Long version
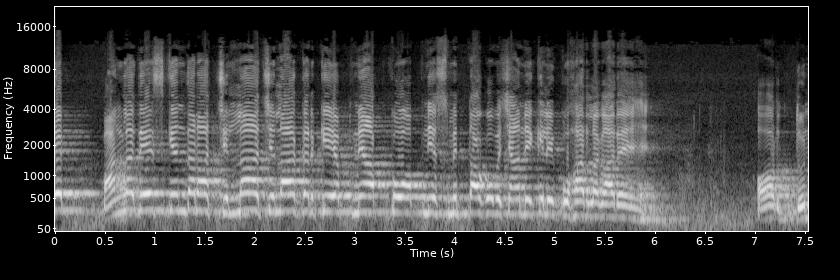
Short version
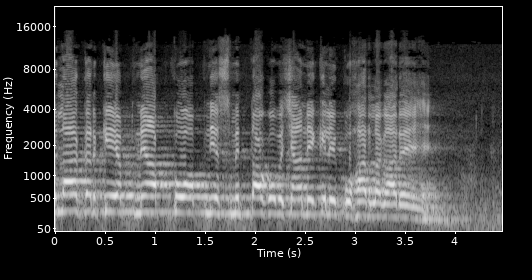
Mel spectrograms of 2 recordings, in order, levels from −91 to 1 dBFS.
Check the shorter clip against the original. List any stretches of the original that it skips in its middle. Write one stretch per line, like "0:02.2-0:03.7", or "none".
none

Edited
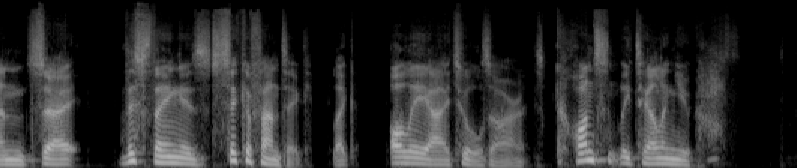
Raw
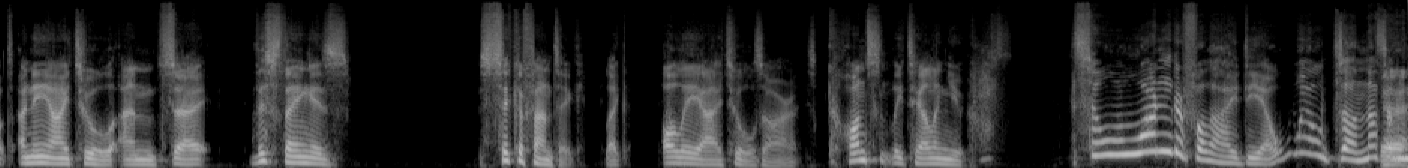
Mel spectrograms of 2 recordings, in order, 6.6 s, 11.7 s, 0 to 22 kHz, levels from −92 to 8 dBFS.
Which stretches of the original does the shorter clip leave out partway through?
0:02.9-0:04.0

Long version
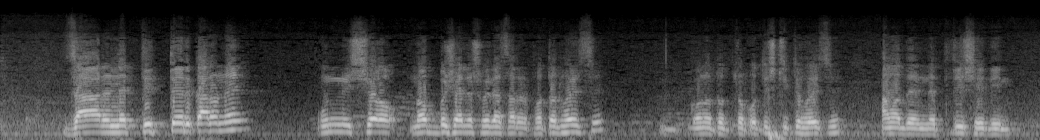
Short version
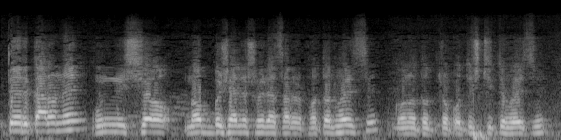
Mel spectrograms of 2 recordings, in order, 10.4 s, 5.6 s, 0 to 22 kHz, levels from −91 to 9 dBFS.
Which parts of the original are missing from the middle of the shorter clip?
0:02.5-0:03.1
0:06.1-0:06.8

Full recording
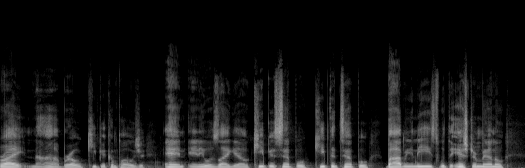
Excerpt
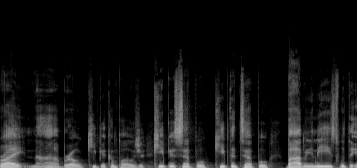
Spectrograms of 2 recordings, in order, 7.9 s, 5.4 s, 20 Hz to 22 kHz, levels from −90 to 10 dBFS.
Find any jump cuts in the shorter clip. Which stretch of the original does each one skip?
0:02.2-0:03.7

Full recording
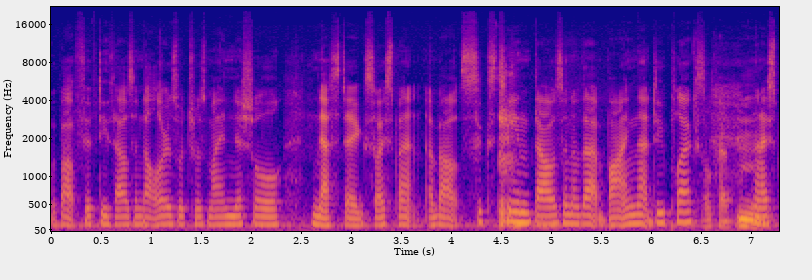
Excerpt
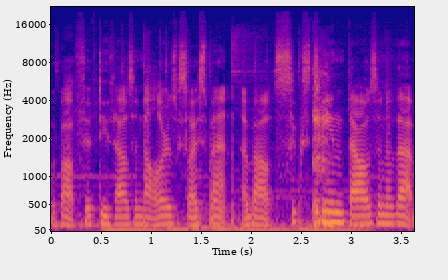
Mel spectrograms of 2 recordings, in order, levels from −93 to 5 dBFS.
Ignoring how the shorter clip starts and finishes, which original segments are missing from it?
0:01.3-0:03.1

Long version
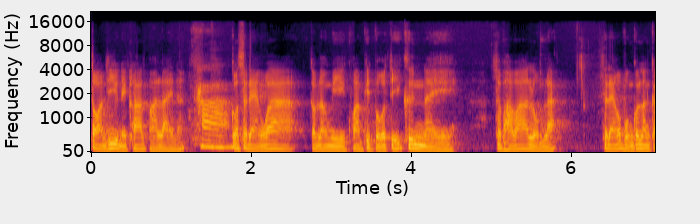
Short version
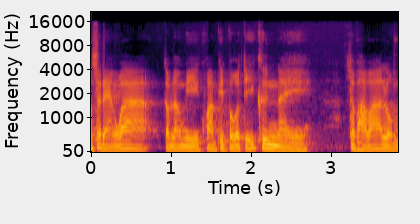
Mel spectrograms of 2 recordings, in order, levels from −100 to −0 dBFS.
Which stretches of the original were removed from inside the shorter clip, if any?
none

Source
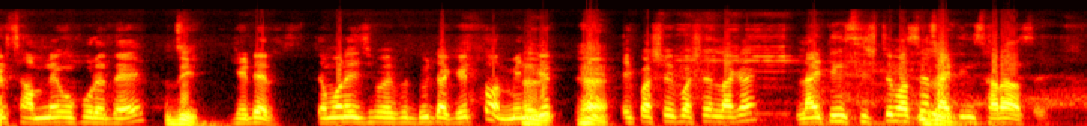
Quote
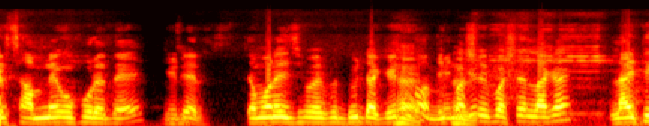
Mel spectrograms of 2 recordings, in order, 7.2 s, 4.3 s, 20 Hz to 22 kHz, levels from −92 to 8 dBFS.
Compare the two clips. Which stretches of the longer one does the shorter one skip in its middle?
0:01.0-0:01.5
0:03.3-0:04.1

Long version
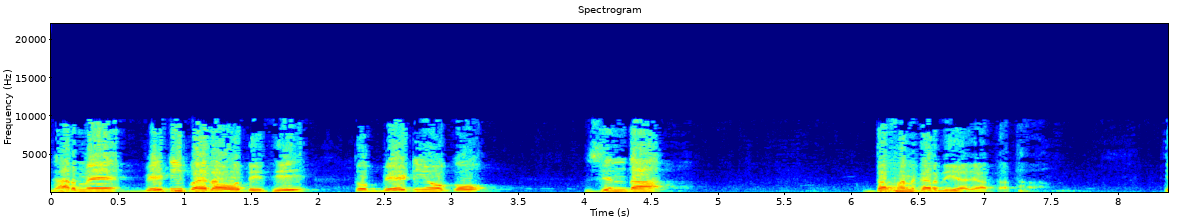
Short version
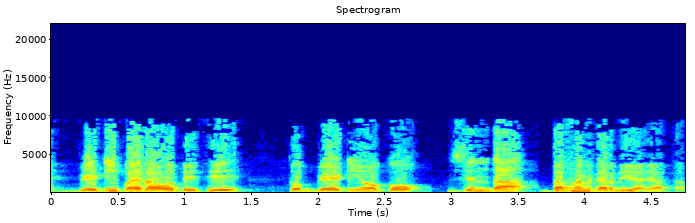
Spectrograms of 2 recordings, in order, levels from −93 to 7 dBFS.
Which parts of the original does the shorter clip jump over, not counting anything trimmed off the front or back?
0:03.4-0:03.9
0:04.7-0:06.1

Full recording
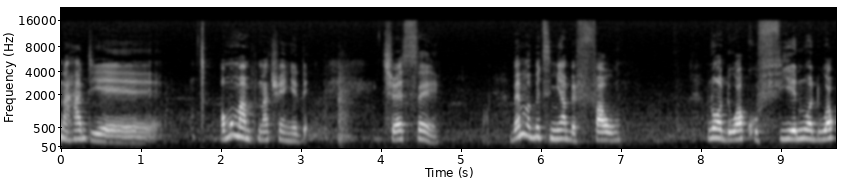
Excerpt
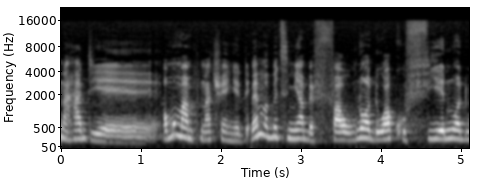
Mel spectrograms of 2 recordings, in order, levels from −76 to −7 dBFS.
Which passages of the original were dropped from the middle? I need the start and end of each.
0:01.1-0:01.8
0:03.0-0:05.6
0:06.9-0:08.0

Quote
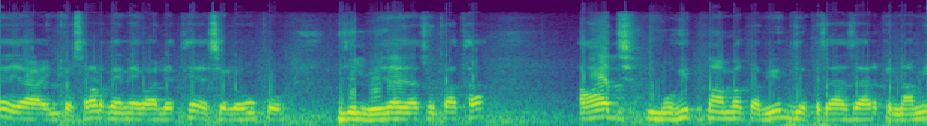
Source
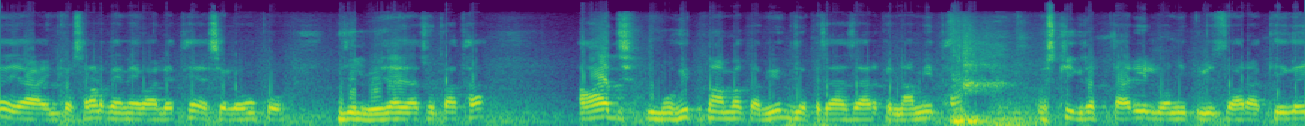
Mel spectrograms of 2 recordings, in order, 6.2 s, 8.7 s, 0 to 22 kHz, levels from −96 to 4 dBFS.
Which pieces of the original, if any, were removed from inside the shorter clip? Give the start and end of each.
none

